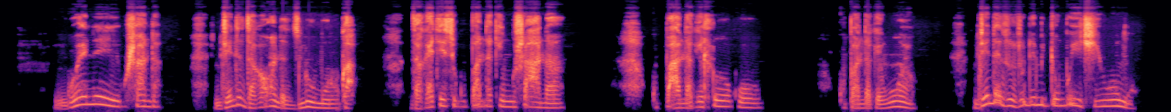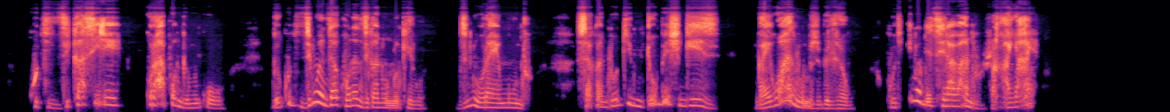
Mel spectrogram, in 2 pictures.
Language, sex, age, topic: Ndau, male, 50+, health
